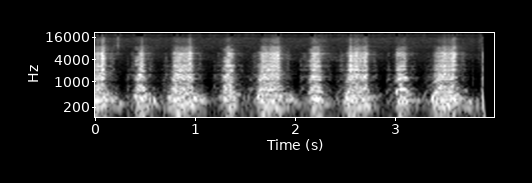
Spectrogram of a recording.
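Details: A fast heart rate replayed in slow motion, recorded at position p while standing, with strong, rasping first heart sounds in an even rhythm. Loud first heart sound (S1).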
